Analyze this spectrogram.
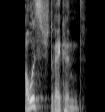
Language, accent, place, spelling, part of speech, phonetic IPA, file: German, Germany, Berlin, ausstreckend, verb, [ˈaʊ̯sˌʃtʁɛkənt], De-ausstreckend.ogg
- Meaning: present participle of ausstrecken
